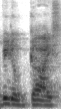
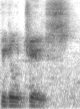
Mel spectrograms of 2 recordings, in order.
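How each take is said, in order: First: The name ends with a hard 'g' geist sound. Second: The name ends with a soft 'j' juice sound. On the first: The speaker calls it right. "it's called Beetlegeist" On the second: The speaker calls it wrong. "not Beetlejuice"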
